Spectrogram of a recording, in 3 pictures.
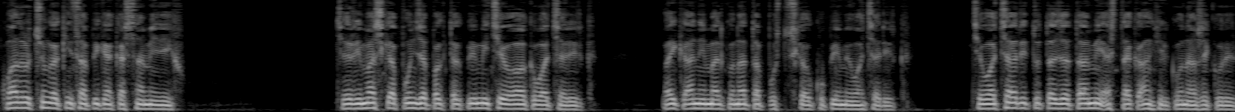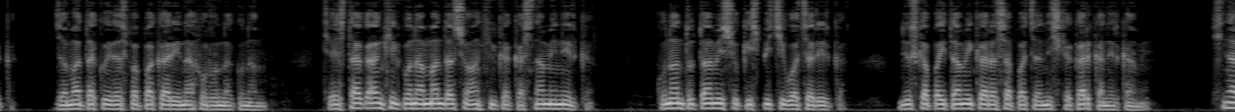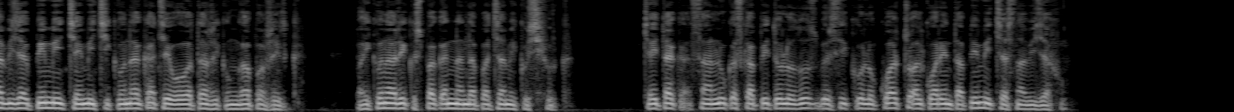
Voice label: good news quichua otovalo

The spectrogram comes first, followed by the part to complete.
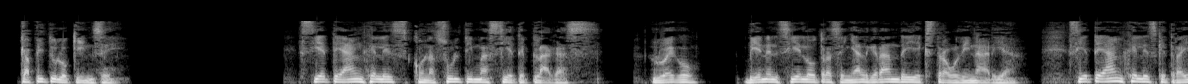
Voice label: spanish, non-drama

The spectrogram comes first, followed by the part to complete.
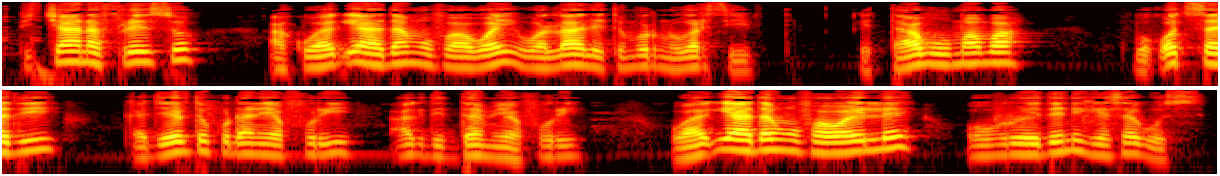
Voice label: borana sakuye

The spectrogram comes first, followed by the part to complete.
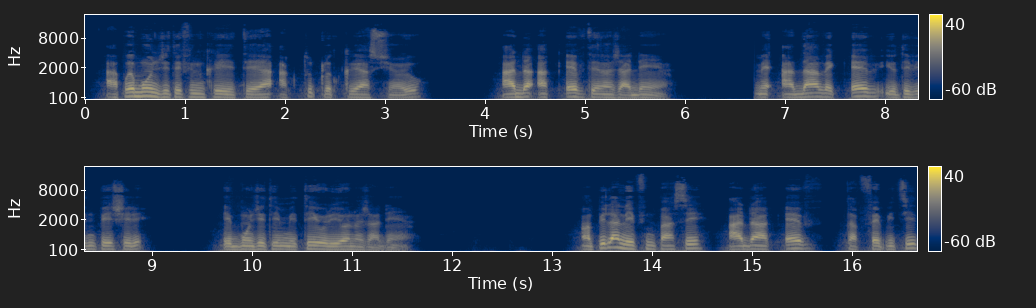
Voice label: haitian creole, bible stories; inondasyon nan noe

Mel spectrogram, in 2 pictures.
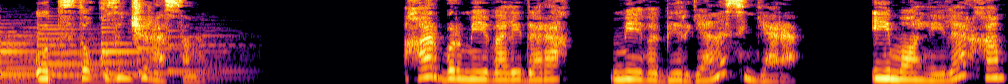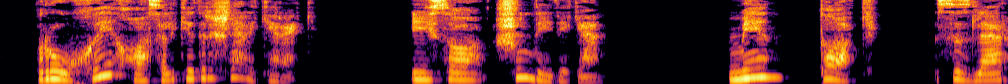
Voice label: good news female uzbek northern

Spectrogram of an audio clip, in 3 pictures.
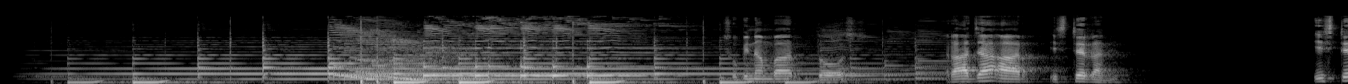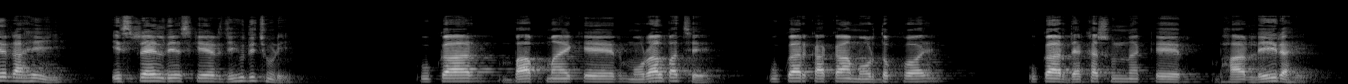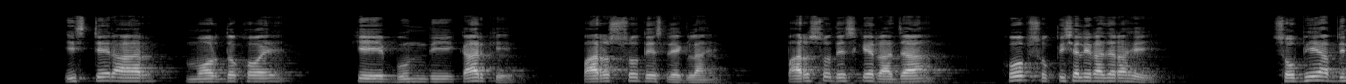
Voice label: urao, drama; kurukh fmp nt drama; on trial for god

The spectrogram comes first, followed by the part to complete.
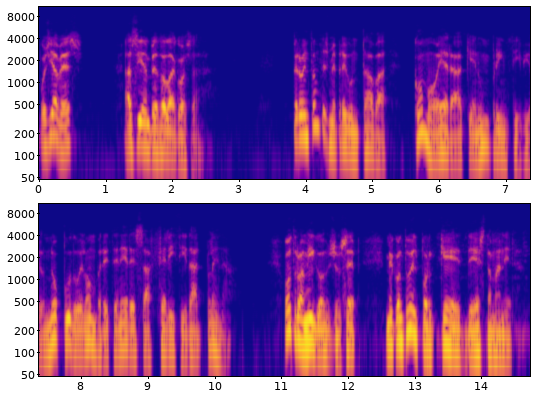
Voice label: words of life spanish castellano

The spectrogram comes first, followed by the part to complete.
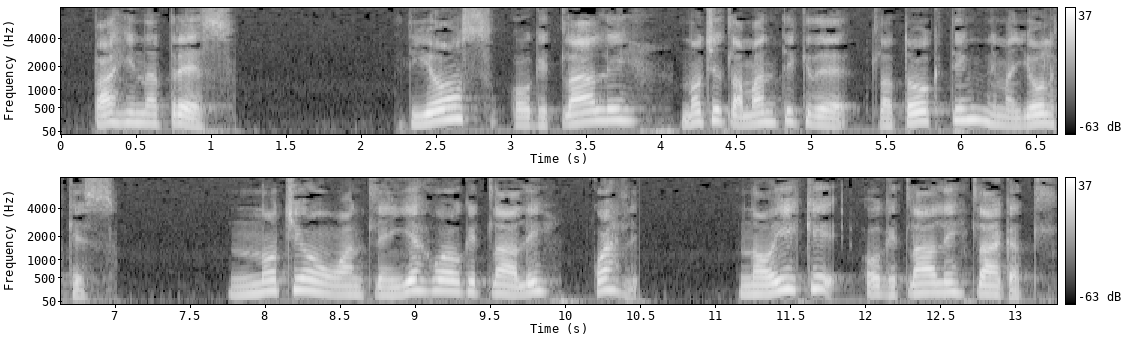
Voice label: good news, nahuatl guerrero chilapa; guerrero nahuatl the bible league nt drama

